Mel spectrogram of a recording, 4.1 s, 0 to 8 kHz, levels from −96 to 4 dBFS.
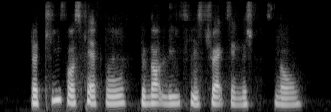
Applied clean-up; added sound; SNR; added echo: neural mask model DeepFilterNet 3.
